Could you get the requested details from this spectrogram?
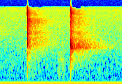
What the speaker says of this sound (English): Which set of finger snaps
